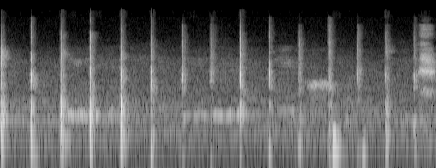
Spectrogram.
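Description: Steady hand-clapping keeping time to a devotional bhajan, about two sharp claps a second, in a pause between sung lines, over a faint held drone.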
